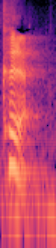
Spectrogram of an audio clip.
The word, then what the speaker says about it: could have: And then here we have could have. Yeah. Which is often pronounced coulda. Coulda. Mm-hmm. So could have done, it is coulda done.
